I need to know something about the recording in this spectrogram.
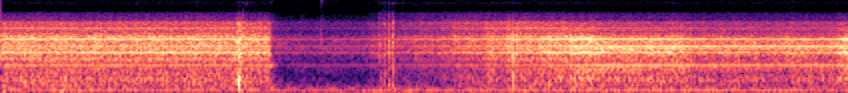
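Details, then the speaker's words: Olympic combo AM/FM tube tuner with silver mica disease arcing in the IF transformers, AM section after FM alignment: only steady mains hum and hiss, no station, brief dips; AM gain lost. "let's see well where did all our am gain go"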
